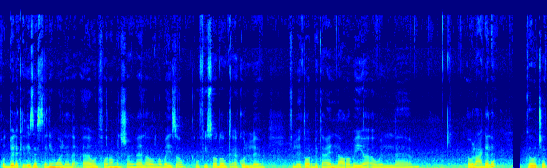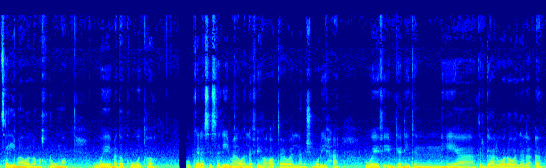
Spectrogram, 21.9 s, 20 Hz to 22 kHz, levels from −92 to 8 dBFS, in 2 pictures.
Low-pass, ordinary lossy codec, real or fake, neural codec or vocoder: none; none; real; none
